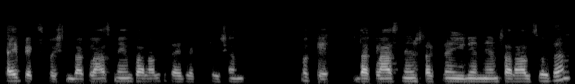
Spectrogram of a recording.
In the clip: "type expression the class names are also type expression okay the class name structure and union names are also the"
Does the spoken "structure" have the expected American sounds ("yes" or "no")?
no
